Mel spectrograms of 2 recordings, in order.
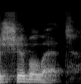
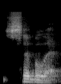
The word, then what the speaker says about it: shibboleth: So they can't pronounce the shibboleth, right? They can Okay. only sibboleth. So it's close to the message, but it's short by a dot of the shin, right?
